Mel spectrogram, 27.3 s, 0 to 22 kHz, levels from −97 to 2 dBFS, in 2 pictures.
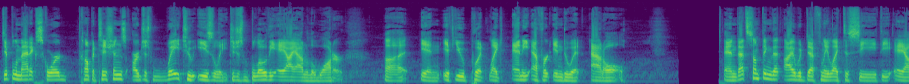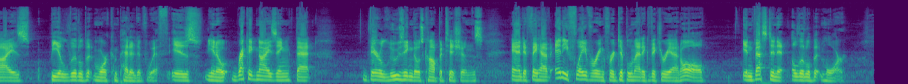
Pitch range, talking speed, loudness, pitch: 115-145 Hz, 165 wpm, -18 LUFS, 130 Hz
